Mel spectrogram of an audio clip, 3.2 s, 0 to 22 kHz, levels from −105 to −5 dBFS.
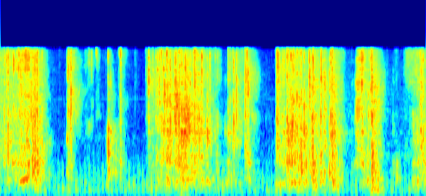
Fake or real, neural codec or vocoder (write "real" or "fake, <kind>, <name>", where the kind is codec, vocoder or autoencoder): real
